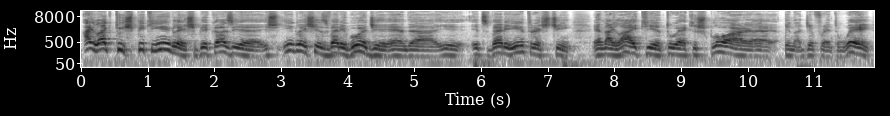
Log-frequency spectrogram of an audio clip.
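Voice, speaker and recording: A man doing a Brazilian learner who stumbles through English with a Brazilian Portuguese accent. He drags each phrase out slowly and fills the gaps with hesitant "eh" sounds. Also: mid-range voice, lively intonation, a little mellow. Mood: halting. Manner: slow and hesitant, filling gaps with "eh".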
